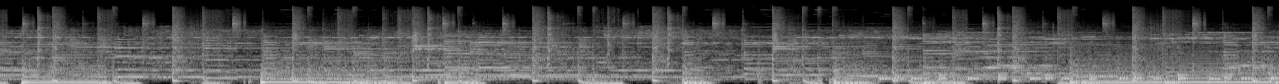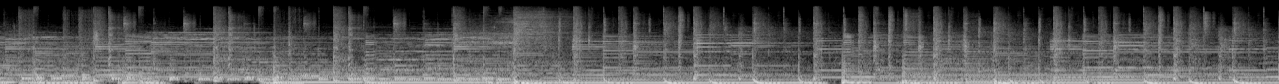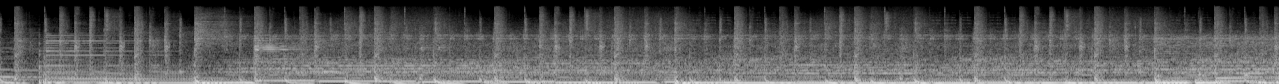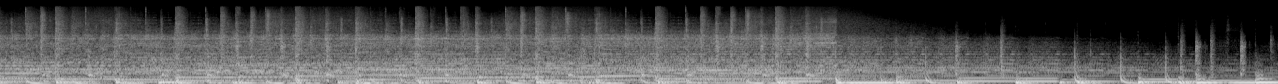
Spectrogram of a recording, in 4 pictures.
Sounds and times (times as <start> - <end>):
Music: 0.0 - 51.1.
